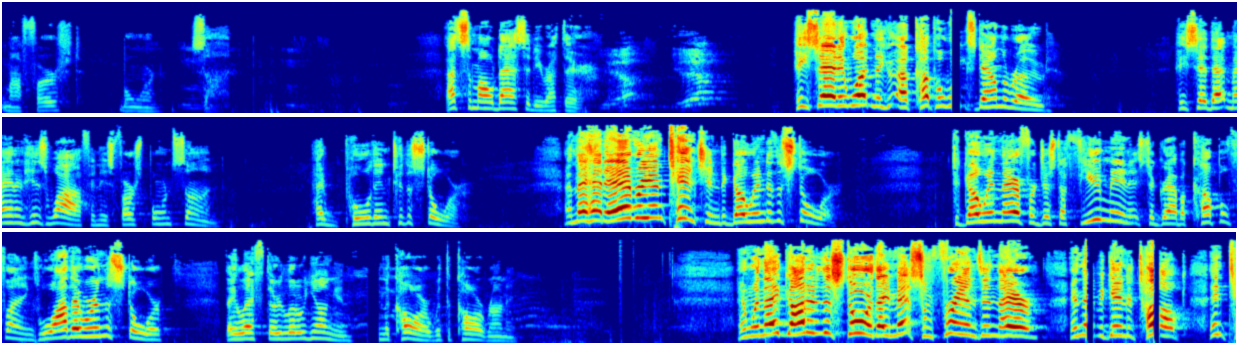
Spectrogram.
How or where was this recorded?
large echoing room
